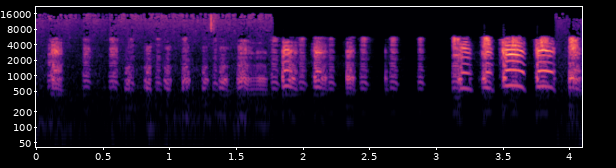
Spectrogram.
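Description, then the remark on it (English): A rapid series of loud, nasal goose honks from a pair of geese at a pond in late spring, overlapping at first, then continuing as sharper separate calls with brief gaps. No one speaks. “In late spring, a pair of geese frequents the pond with their fuzzy yellow goslings.”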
